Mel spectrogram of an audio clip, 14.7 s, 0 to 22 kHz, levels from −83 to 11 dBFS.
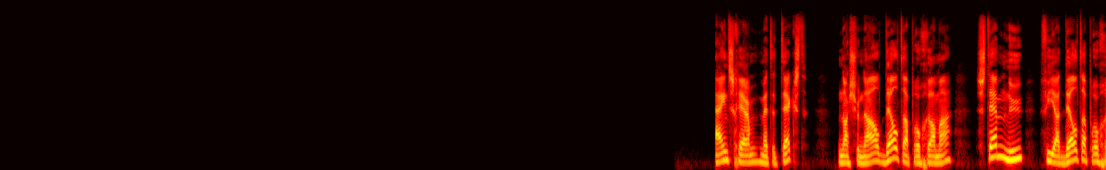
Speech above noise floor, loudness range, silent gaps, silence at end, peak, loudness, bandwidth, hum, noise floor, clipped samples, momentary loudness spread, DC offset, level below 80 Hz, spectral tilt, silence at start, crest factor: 50 dB; 6 LU; none; 0 s; -4 dBFS; -19 LUFS; 16.5 kHz; none; -69 dBFS; under 0.1%; 7 LU; under 0.1%; -54 dBFS; -4.5 dB/octave; 9.55 s; 20 dB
